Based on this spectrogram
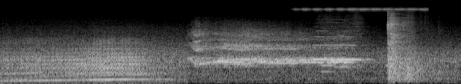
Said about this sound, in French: Le hurlement des camions blindés s'entendait distinctement quand des pneus crissèrent sur l'asphalte de la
